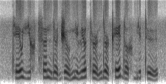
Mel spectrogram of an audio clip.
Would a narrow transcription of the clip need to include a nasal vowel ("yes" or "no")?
no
